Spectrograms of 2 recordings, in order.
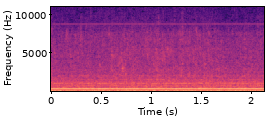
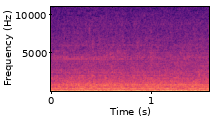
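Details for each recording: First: Faulty Dometic air conditioner on a Cruisers Cantius 50 yacht, heard in its cabin compartment: it starts with a steady hum, then makes weird crinkly crackling noises and trips the circuit breaker. The unit was later replaced. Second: Dometic air conditioner on a Cruisers Cantius 50 yacht, newly replaced unit after faulty one kept tripping the breaker, switched to cold air: steady even hum with smooth airflow rush, no rattles or surging; running normally.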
